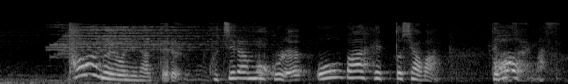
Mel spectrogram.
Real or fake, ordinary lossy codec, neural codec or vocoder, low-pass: fake; none; vocoder, 44.1 kHz, 80 mel bands, Vocos; 7.2 kHz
